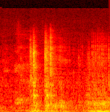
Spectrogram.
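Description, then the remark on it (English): An unlocked door to a walled-up room creaks and clunks open, with a couple of scraping wooden knocks followed by a low, heavy rumble as it swings. “This is the door to the room that's walled up, isn't it?”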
